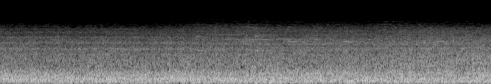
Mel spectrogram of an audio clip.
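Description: Intermodal freight train's cars rolling past close by: steel wheels on rail making a steady, loud rolling noise.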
